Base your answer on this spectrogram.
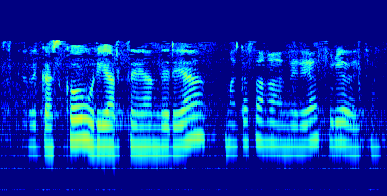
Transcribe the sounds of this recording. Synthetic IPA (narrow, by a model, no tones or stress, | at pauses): eskarikasko̞uɾiaɾt̪e̞and̪eɾe̞a | makasaɣaand̪eɾe̞asuɾeaðajt͡sa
